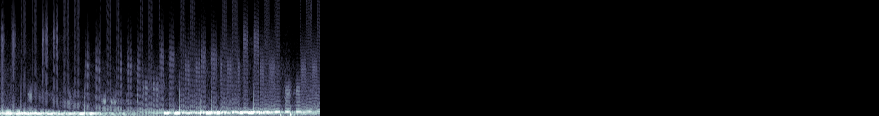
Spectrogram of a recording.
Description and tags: another possible lab or craft sound
alien, outerspace, space-ships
